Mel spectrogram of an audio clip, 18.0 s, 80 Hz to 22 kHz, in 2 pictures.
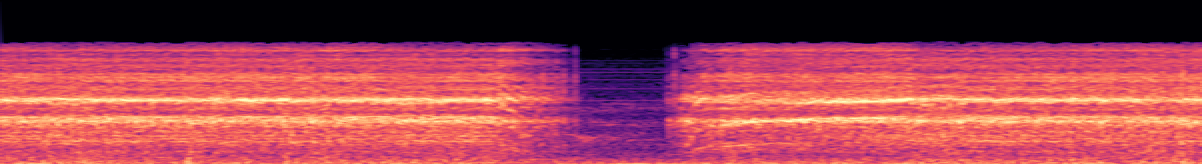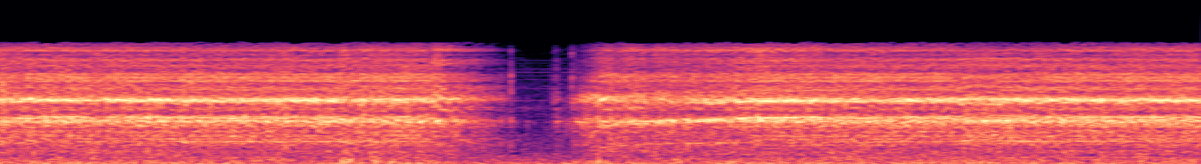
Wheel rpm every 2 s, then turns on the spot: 160, 140, 50, 160, 160, 160, 60, 160, 160.
none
